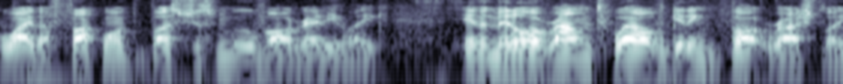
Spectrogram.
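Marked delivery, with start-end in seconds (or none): none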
